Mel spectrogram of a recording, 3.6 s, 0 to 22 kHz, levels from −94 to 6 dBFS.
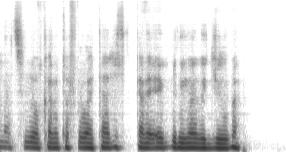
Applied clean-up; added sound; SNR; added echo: neural mask model DeepFilterNet 3.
